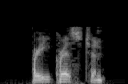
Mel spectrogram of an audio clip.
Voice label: "pre-Christian", english; adjectives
